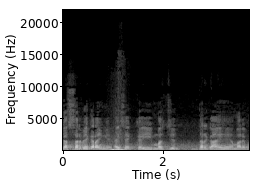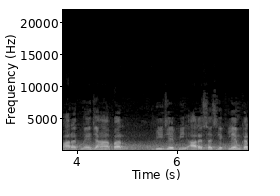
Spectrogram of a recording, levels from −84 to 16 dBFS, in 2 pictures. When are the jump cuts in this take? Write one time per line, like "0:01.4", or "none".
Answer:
0:00.9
